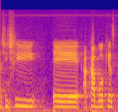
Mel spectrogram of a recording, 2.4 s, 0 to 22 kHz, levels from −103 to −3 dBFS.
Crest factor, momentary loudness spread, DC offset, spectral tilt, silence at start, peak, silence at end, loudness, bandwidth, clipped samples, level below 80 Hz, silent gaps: 16 dB; 9 LU; under 0.1%; -3.5 dB/octave; 0 s; -2 dBFS; 0 s; -15 LUFS; 15.5 kHz; under 0.1%; -40 dBFS; none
